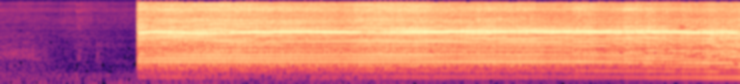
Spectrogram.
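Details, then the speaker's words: Loud steady high-pitched whine of an oscillating cast saw cutting the medial side of a female patient's below-knee cast in a series of punches, fingers protecting the skin underneath, during bivalving for removal. "Now, as this cuts, it's going to dive in. I'm not going into the cast and dragging it along. It's a series of punches as we go down."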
